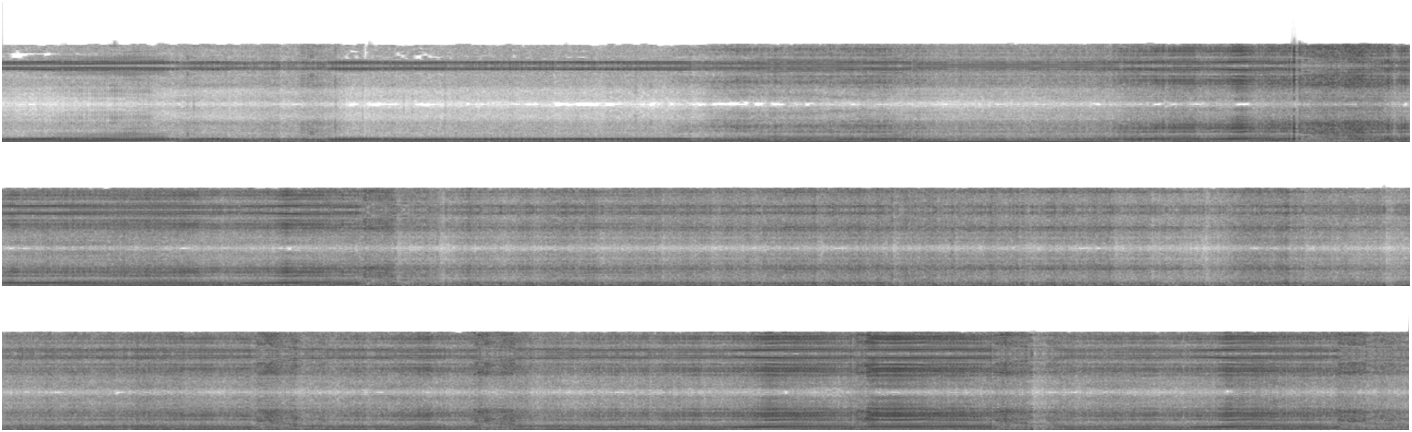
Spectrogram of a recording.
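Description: Drift car's engine, heard from on board, revving hard as the car accelerates away, its pitch climbing and dropping again and again.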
